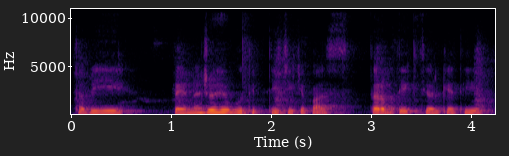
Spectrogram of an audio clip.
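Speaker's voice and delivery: usual speaking voice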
